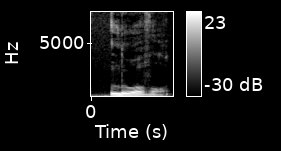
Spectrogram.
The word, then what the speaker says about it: Louisville: Side note, for non-Kentucky-based listeners, that is the proper pronunciation. Try it now. Louisville.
